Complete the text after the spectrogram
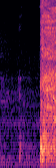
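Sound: cough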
